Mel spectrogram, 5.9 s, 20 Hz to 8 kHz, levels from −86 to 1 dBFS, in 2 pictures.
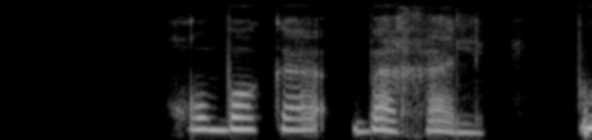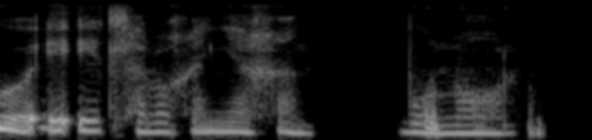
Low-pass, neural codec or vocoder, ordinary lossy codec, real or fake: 7.2 kHz; none; Opus, 32 kbps; real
